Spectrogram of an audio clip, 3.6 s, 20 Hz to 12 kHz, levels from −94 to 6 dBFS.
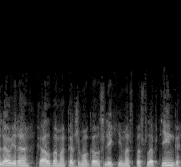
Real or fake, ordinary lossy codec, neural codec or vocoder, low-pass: real; MP3, 32 kbps; none; 7.2 kHz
